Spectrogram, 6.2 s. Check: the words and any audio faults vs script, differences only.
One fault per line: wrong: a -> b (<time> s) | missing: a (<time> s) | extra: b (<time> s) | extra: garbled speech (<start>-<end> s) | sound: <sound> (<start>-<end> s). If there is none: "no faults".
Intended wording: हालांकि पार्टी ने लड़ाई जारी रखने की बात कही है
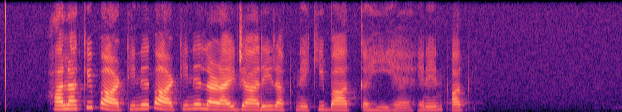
extra: पार्टी ने (1.5 s)
extra: garbled speech (4.2-4.7 s)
